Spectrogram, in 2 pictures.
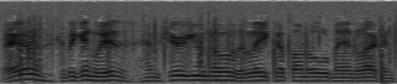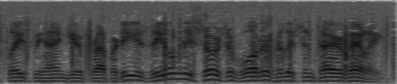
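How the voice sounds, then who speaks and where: A man's voice: medium pitch, moderate pace, few pauses, lightly acted. An American man playing a plain-spoken, worried sheriff in a 1950s Western radio drama. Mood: concerned. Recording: dull 1950s radio recording, faint noise.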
